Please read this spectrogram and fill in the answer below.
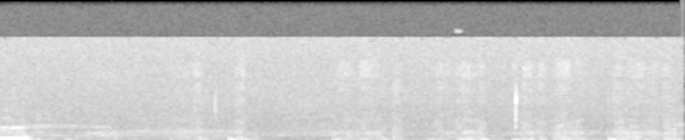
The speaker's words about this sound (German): So, und schon wieder einmal umblättern.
